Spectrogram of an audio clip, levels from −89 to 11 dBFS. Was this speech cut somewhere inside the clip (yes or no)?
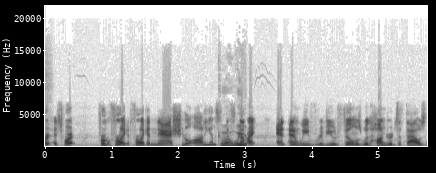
yes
